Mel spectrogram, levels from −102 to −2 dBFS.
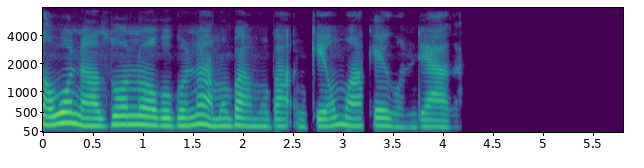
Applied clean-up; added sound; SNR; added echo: none; none; none; none.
